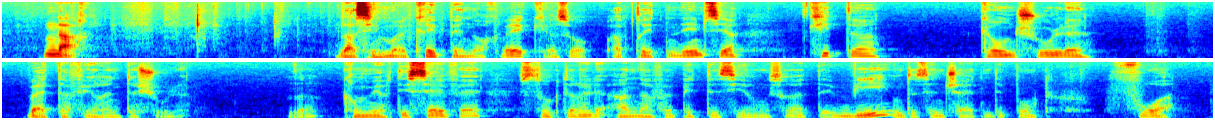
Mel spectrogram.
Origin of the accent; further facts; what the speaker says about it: Austria; Ich bin ja Österreicher und ich arbeite ja international.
